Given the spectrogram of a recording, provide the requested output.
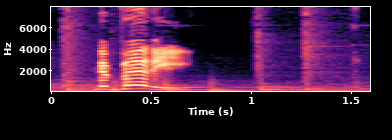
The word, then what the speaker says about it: DeBettignies: Before the show started, he was saying, say spaghetti. So, DeBetty.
